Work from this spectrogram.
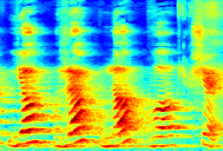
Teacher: अब अंतस्थ व्यंजन, इन व्यंजनों का उच्चारण स्वर एवं व्यंजनों के बीच का सा होने के कारण इन्हें अंतस्थ व्यंजन कहते हैं। इन व्यंजनों का उच्चारण करते समय जीभ मुंह के किसी भी भाग से पूरी तरह स्पर्श नहीं करती है।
